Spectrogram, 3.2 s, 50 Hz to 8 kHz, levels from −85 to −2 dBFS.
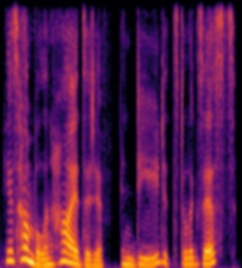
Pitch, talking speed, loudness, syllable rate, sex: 205 Hz, 205 wpm, -17 LUFS, 5.0 syllables/s, female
